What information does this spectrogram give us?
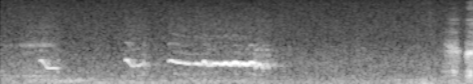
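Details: At least two owls hooting right outside a canal narrowboat at night, heard through the bedroom window: two short, low notes, then a longer, wavering, quavering hoot lasting about a second. A brief noise burst closes the clip.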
